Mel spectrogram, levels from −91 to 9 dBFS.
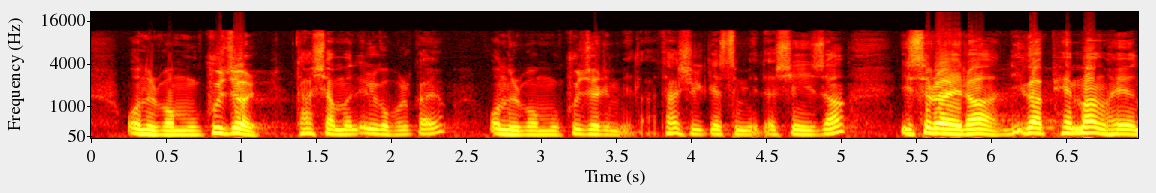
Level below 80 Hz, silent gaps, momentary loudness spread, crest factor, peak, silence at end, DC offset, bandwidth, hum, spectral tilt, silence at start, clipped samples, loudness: -50 dBFS; none; 12 LU; 12 dB; 0 dBFS; 0 s; under 0.1%; 12.5 kHz; none; -6 dB/octave; 0.25 s; 1%; -12 LUFS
